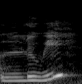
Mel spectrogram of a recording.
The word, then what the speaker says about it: Louis: medical doctor okay okay it's uh Louie l o u i s pronounce Louie pasture the value of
